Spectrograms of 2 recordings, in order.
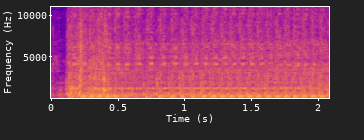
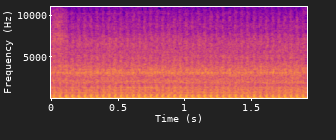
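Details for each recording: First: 2007 Yamaha C3 XF50 fuel-injected scooter, restoration with replacement fuel tank, weak battery, kickstarted: brief choppy run of uneven firing pulses, then dies; likely carb cleaner left in the injector, more battery needed. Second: 2007 Yamaha C3 XF50 scooter under restoration, replacement fuel tank, on jump charge: after the fuel pump cleared air from the line it fired right up, a fast even putter of about nineteen beats a second with no misses; normal idle.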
